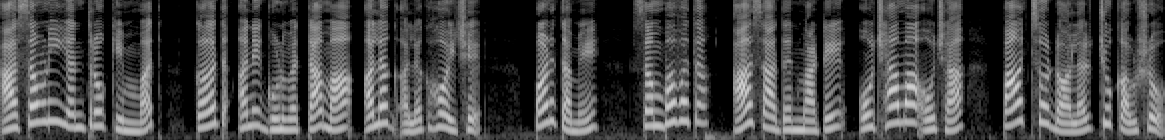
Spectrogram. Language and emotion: Gujarati, neutral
